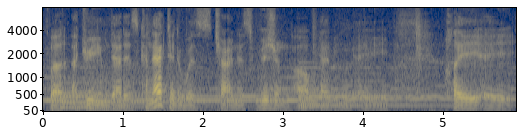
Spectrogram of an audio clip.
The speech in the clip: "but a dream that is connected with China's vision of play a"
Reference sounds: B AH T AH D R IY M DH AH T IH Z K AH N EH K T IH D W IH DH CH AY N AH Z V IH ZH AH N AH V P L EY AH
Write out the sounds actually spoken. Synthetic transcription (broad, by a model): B AH T AH D R IY M DH AH T IH Z K AH N EH K T IH D W IH DH CH AY N AH Z V IH ZH AH N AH V P L EY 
